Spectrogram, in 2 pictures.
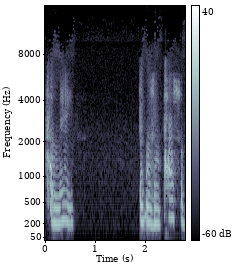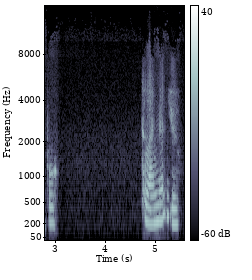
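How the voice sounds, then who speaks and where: A woman's voice: mid-range voice, takes it slowly, no room sound. A woman playing an earnest, lovelorn young woman in a 1980s radio drama, intense, vulnerable and pleading. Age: young adult. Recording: dull lo-fi 1980s AM radio recording.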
